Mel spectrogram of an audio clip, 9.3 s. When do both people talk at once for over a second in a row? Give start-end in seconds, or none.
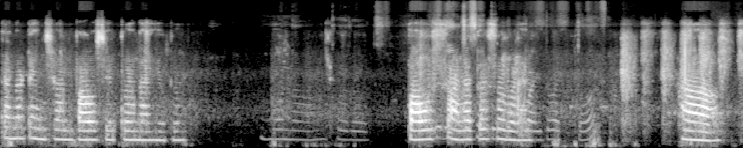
5.3-6.6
